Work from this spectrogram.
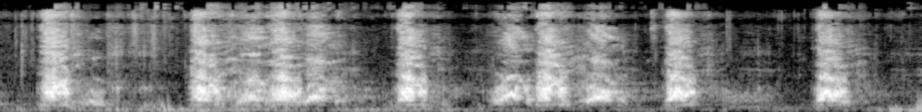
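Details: Dog barking in quick bursts: single sharp barks alternating with rapid runs of three, roughly a dozen barks in under five seconds.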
